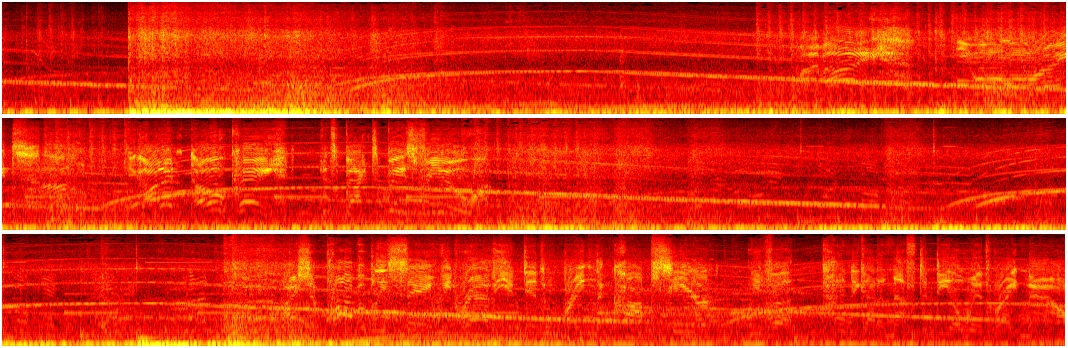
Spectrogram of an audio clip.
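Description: A heavy truck engine roars as it drives off.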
